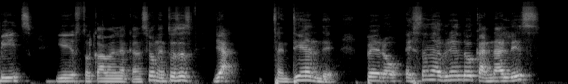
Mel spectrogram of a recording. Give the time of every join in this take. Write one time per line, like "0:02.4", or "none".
none

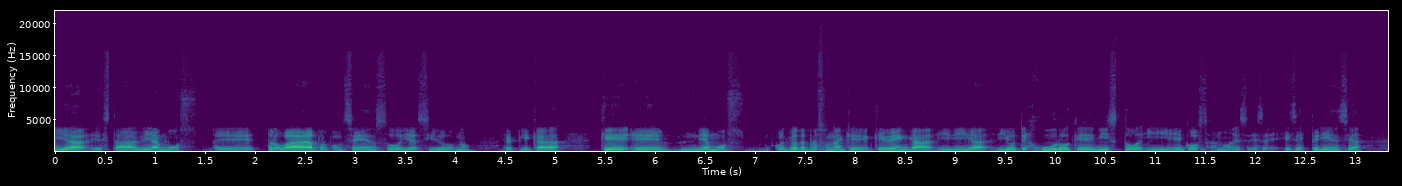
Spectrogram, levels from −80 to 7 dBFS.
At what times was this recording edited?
0:11.3

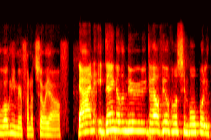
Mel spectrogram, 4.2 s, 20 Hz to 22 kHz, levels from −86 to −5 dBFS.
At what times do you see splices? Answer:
0:01.5
0:01.9
0:03.0

